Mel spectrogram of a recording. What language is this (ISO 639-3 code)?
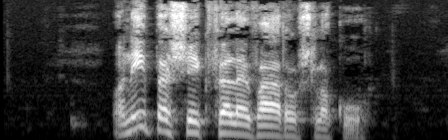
hun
